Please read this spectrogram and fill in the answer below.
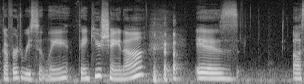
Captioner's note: laughs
